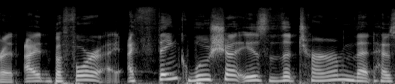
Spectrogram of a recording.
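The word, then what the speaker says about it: wuxia: Are you familiar with the Wooa genre? No. What is that? How do I spell that first?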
